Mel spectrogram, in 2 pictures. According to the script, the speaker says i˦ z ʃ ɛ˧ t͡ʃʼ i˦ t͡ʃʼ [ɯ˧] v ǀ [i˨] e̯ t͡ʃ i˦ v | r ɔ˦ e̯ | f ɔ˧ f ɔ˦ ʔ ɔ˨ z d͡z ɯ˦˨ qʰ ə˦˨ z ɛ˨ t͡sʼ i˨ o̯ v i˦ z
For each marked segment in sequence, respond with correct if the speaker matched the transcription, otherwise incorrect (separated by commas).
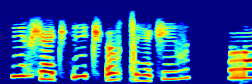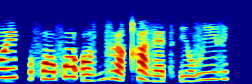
incorrect, correct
